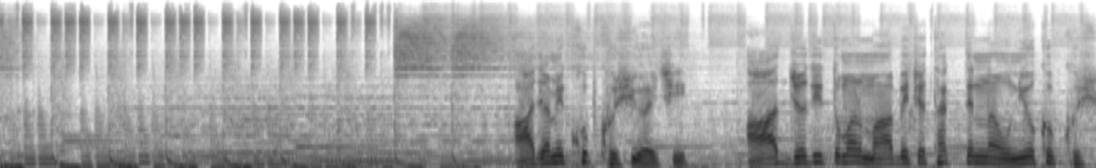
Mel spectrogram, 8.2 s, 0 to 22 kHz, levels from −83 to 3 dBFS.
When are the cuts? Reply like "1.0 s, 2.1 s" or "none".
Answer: 3.8 s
